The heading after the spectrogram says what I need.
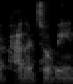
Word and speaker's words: Peadar Tóibín: decided that you know i wanted to revert back to the like the original uh spelling and pronunciation of my surname so i decided to go by pather tobin as well but there's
